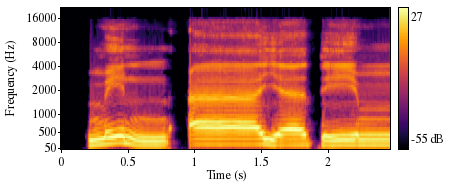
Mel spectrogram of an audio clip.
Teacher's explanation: মিন আয়াতিম, এখানে ইকলাব গুন্নাহি কারণে হবে, তানউইনের পরে ইকলাবের হরফ বা আসছে, এই কারণে এই ছোট্ট মিম দ্বারা পরিবর্তন করিয়া গুন্নার সহিত পড়ব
